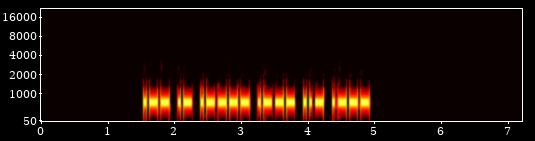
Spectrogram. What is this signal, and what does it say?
Morse code, heard as a keyed tone, about 27 wpm, 700 Hz. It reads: WA1JUJ
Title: USA Call Signs - 6 Characters - Repeated 3x - 28wpm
